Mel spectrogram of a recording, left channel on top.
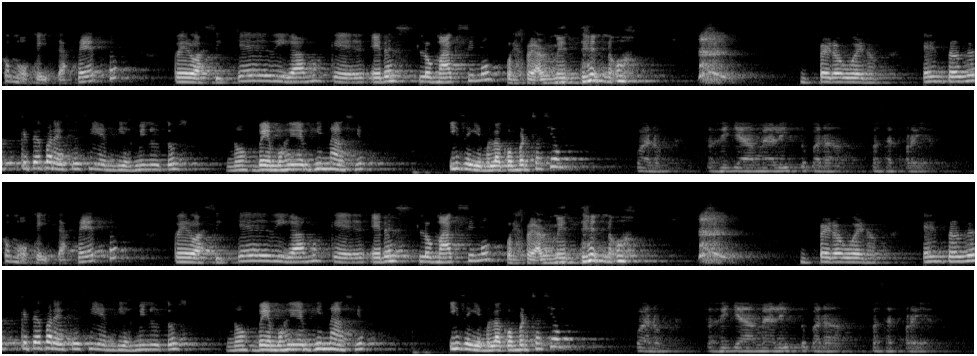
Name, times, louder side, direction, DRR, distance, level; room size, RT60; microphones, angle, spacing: voice 1, 0.0-1.2 1.7-6.3 7.0-7.3 8.0-8.8 9.2-11.5 12.0-13.4 14.2-15.4, equal, 5° left, 5 dB, 0.8 m, -19 dB
voice 2, 16.8-18.2 18.4-19.0, equal, 25° right, 0 dB, 2.1 m, -35 dB
22.5 x 18.0 x 3.0 m, 0.93 s
head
